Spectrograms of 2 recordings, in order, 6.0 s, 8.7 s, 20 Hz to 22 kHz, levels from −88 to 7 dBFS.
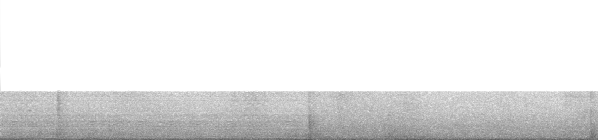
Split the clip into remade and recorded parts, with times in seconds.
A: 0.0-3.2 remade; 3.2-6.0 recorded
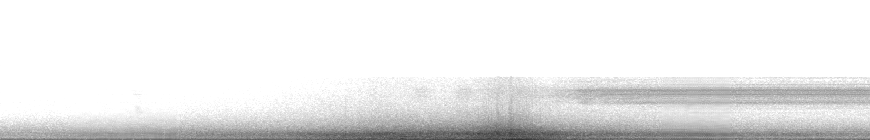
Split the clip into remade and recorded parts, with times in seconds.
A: 0.0-0.7 recorded; 0.7-1.8 remade; 1.8-6.6 recorded; 6.6-7.3 remade; 7.3-8.7 recorded

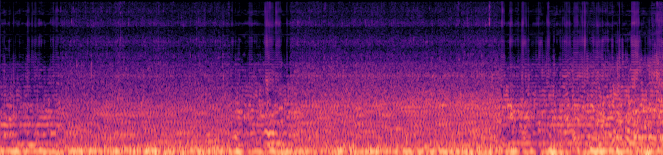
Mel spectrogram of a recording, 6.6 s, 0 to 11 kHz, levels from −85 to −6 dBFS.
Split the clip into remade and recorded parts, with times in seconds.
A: 0.0-0.6 remade; 0.6-2.3 recorded; 2.3-2.9 remade; 2.9-5.0 recorded; 5.0-6.6 remade

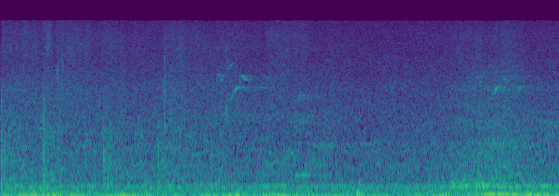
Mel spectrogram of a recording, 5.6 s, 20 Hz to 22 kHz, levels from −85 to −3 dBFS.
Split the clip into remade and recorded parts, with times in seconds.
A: 0.0-5.6 recorded

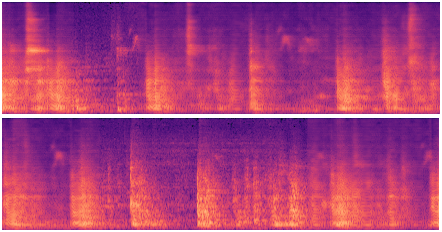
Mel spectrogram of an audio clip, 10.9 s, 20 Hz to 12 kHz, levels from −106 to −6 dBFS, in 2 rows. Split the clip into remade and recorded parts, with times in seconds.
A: 0.0-0.9 remade; 0.9-1.7 recorded; 1.7-6.7 remade; 6.7-9.3 recorded; 9.3-10.9 remade

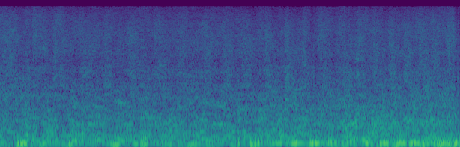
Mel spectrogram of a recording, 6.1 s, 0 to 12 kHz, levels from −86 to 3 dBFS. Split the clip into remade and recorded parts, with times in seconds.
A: 0.0-4.9 remade; 4.9-6.1 recorded

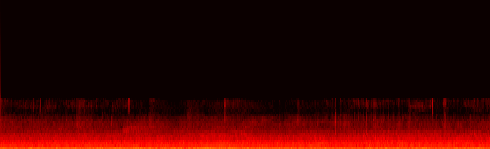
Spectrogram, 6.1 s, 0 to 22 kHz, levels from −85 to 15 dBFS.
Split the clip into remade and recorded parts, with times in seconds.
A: 0.0-1.7 recorded; 1.7-4.4 remade; 4.4-6.1 recorded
